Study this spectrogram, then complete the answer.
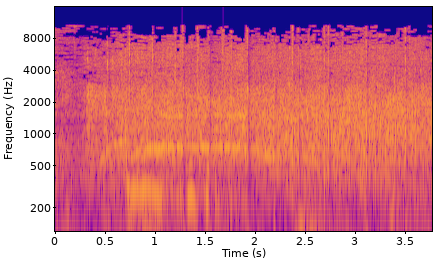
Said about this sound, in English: Everybody applaud.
